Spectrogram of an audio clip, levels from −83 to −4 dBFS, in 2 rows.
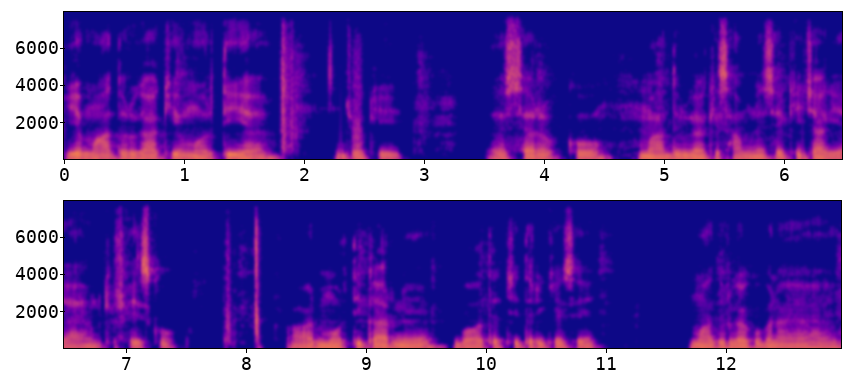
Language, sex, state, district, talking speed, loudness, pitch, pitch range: Hindi, male, Jharkhand, Jamtara, 150 wpm, -38 LUFS, 100 Hz, 95-105 Hz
